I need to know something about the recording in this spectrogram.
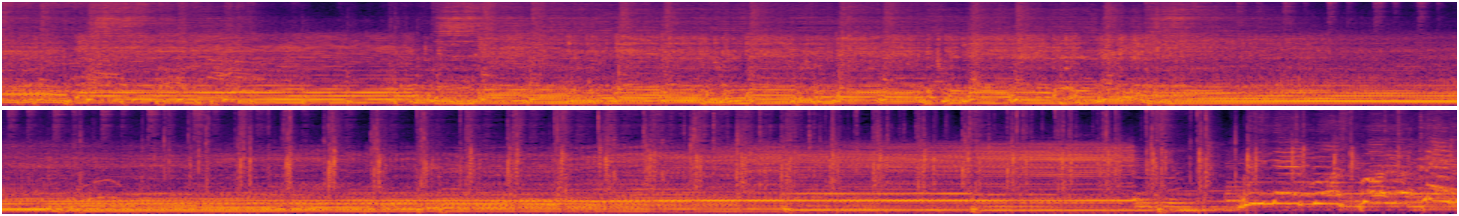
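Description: Live punk rock band playing loudly on electric guitars and drum kit, the guitars holding sustained chords. About halfway through the drums break into fast, regular hits with cymbals.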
